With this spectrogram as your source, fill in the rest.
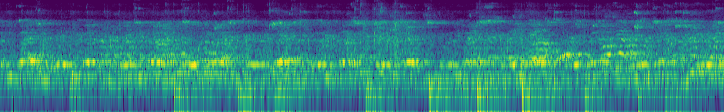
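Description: Young players shout to each other across the hall.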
